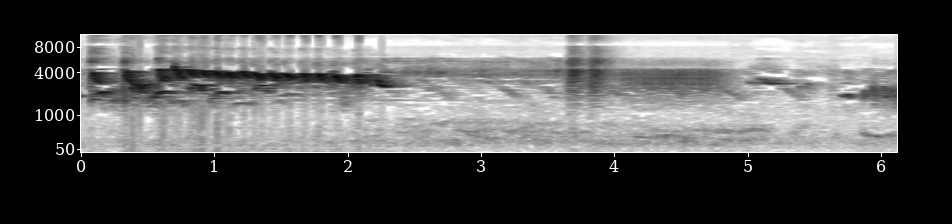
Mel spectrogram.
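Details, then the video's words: Grey-cheeked bulbul in energetic 'gacor nembak' song meant as a master for other birds: two seconds of loud, fast, shrill rattling chatter, then a crisp burst and softer fading high notes. "Cak Jenggot Gacor Nembak Cocok Buat Masteran"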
